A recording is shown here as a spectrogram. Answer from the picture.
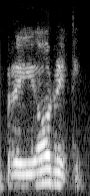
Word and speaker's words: priority: So on the second syllable, O, prior, right? O carry, priority. That's how you say.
